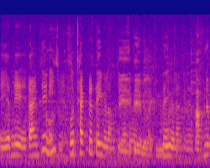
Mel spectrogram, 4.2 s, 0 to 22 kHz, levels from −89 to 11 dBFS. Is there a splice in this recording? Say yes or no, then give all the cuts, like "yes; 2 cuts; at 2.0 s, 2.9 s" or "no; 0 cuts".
no; 0 cuts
